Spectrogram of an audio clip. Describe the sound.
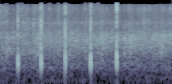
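A church audience applauds to welcome a guest, a soft, even wash of clapping with a few sharp, louder claps standing out at regular intervals.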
